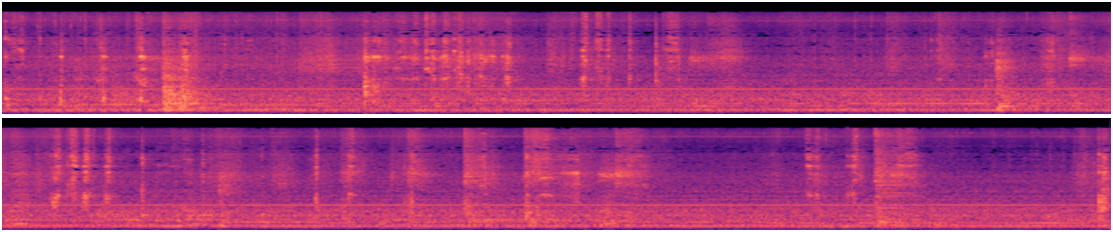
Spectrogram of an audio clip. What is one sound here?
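A metal spatula scrapes and clacks against a wok while tossing noodles.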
